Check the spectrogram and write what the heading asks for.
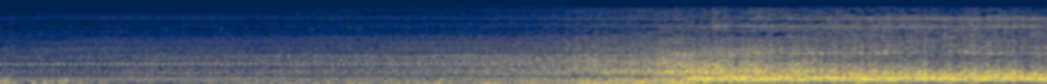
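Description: Locomotive-hauled passenger train on an electrified line approaching and passing close, the sound swelling from a low rumble to loud about seven seconds in.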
